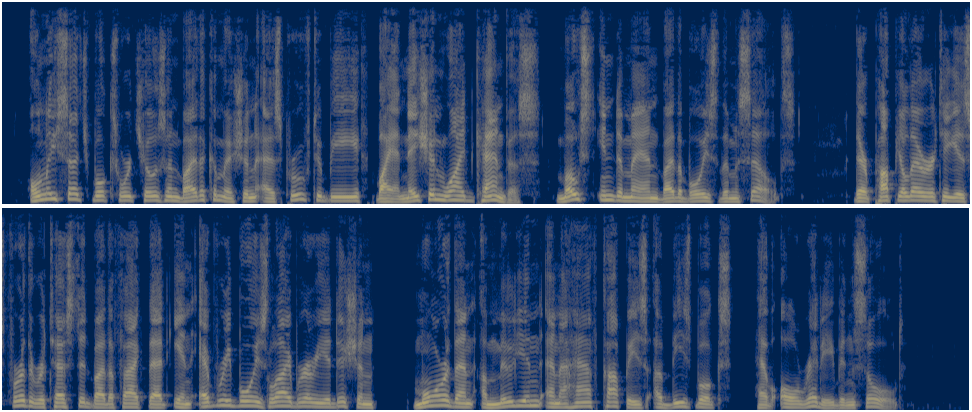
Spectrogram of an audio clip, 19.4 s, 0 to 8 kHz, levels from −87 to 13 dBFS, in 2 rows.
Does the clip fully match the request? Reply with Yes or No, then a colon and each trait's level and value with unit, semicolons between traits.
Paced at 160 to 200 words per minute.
Yes: average, 165 wpm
